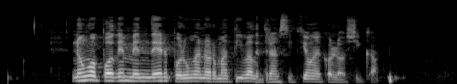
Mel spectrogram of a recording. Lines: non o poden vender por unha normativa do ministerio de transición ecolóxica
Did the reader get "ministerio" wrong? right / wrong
wrong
